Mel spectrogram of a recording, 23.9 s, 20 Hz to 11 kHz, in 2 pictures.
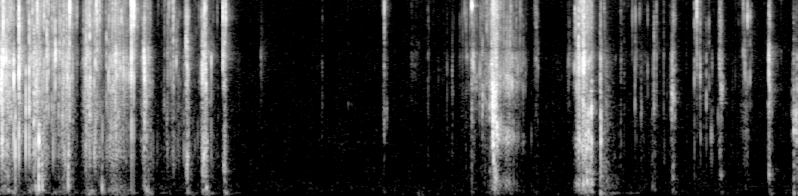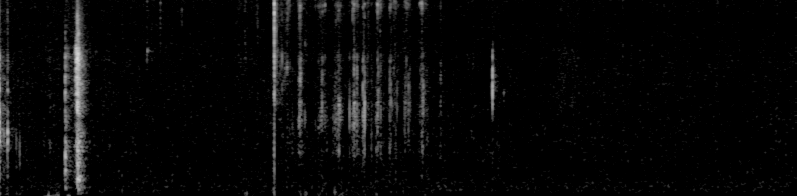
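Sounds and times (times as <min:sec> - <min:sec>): slime crunching and crackling: 0:00.0 - 0:03.6, 0:06.8 - 0:11.8.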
